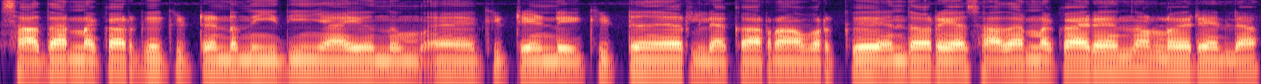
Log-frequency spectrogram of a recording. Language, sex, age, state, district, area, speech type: Malayalam, male, 30-45, Kerala, Wayanad, rural, spontaneous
